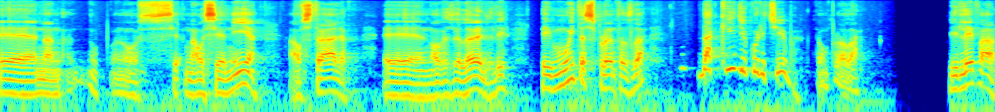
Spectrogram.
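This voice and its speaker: The speech is very slow, with long, frequent pauses. Its tone is dark and mellow, and its intonation is lively. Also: man, fairly low pitch for a man. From Minas Gerais, Triângulo Mineiro (Brazil); Minas Gerais, Brazil. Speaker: retired forestry professor; invited professor guest. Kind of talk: interview. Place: studio. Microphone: lapel.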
